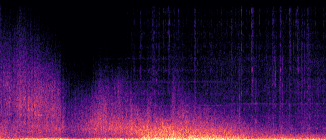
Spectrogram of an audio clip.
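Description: An overheated gasoline tank explodes with a loud boom about a second in, followed by a sustained roaring, crackling rumble like a fireball burning on, with no voices.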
